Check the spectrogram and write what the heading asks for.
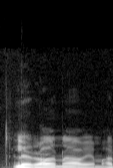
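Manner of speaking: ordinary talk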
